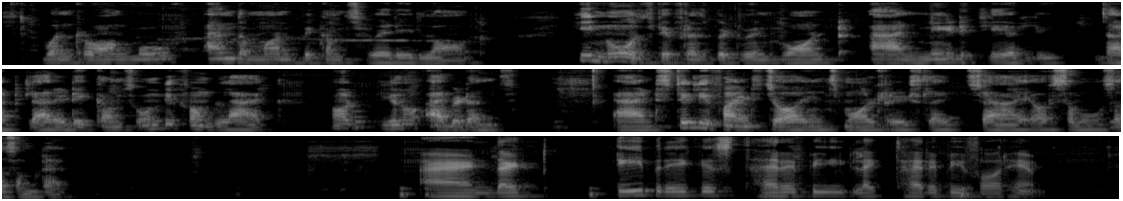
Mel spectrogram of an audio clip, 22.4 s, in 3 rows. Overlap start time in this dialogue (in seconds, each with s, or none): none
